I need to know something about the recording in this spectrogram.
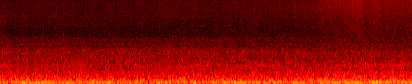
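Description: Steady low background rumble with no other events.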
